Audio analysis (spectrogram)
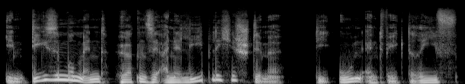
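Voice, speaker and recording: A man's voice: fairly low pitch, huge pitch swings, measured pace, mellow, breathy edge, no echo, clean studio sound. A man narrating a comic fairy tale as a storyteller, in a dramatic storybook manner. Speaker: storyteller, podcast host.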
